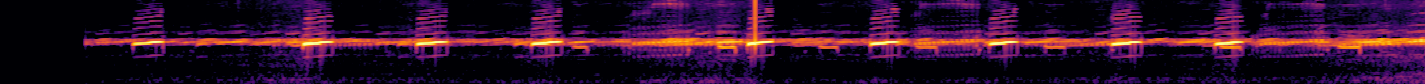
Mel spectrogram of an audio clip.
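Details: A male northern spring peeper (Pseudacris crucifer) gives its advertisement call, clear high rising peeps about twice a second, amid a dense chorus of others.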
